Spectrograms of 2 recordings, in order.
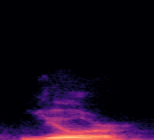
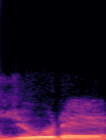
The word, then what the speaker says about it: you're: Ojo, se pronuncian igual. Your, los dos. Your. El otro no es yure, no es your, igual. Your. Como si fuera la Y-U-R.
